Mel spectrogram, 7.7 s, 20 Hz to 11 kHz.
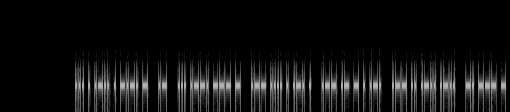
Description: Morse code, heard as a keyed tone, about 49 wpm, 700 Hz. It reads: SELECT A SPOT WHERE WATER WILL NOT
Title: Sentences from Top 1300 Words 50wpm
